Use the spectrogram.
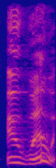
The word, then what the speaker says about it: ooo: that made ooo popular ooo isn't spelled oooo in it it's spelled like this but the video that adapted it pronounced it oooo ooo has transcended ooo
